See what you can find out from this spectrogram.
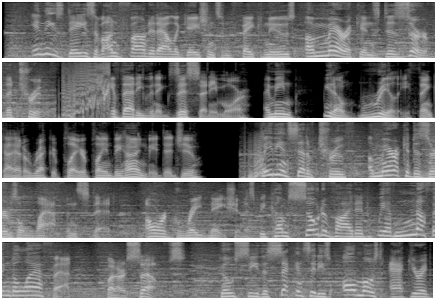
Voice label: RADIO SPOT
